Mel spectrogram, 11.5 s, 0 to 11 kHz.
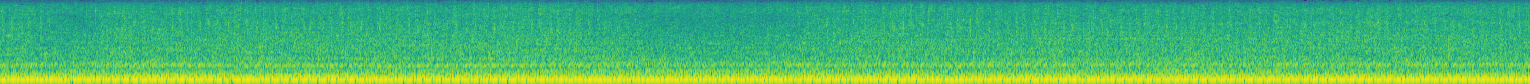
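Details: Freshly rebuilt 454 Chevy big block V8 with new pistons, from a 1973 Chevelle SS 4-speed, on a break-in stand after break-in: deep steady rumble holding an even fast idle, no knocks or ticks; normal healthy running, fine tuning still to do.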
